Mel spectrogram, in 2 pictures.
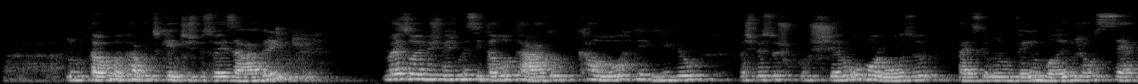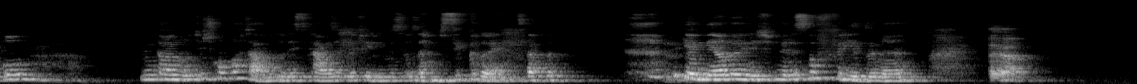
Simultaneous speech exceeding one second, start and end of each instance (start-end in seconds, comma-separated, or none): none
